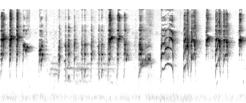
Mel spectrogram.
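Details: Long-tailed shrike in loud, full song, used to coax quiet shrikes into answering: dense, varied chatter mixing scratchy bursts, high squeaks and a looping downward-curving whistle, delivered in quick succession.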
